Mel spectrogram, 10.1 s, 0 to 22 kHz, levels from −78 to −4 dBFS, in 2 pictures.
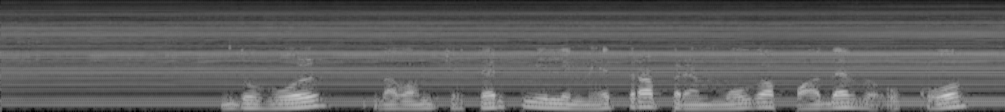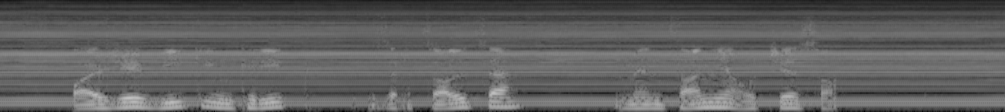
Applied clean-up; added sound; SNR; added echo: none; Domestic sounds, home sounds; -2 dB; none.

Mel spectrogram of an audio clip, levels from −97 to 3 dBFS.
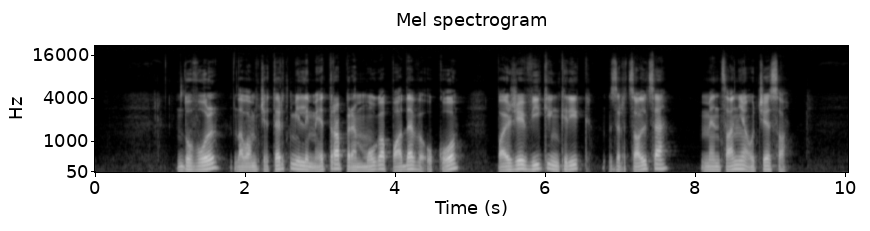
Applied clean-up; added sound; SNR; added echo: none; none; none; none.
